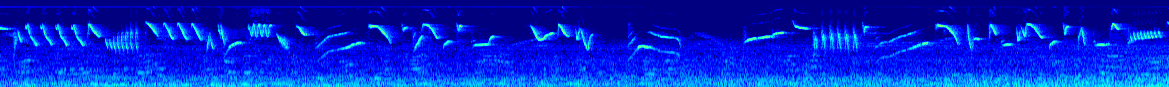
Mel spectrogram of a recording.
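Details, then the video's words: Energetic African finch song in the tight "nembak rapet" style, used for tutoring other birds: rapid bursts of sharp high chirps, buzzy trills and rising and falling whistled slurs, almost without pause. "Masteran African finch nembak rapet"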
